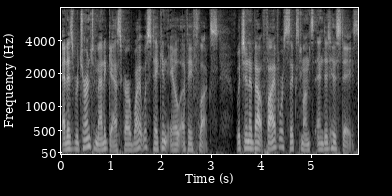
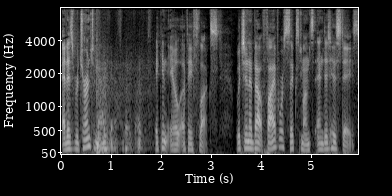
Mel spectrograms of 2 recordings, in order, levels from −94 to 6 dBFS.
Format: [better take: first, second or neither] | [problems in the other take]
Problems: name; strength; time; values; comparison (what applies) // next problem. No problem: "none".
first | noise reduction (neural mask model RNNoise)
